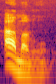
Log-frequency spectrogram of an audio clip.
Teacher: Sehingga menurut bacaan Imam Nafi' riwayat Warsh ini, pada kata amanu, huruf hamzahnya itu mendahului huruf mat. Nah, ini bisa dipanjangkan dengan ukuran 2 harokat, 4 harokat, atau 6 harokat.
